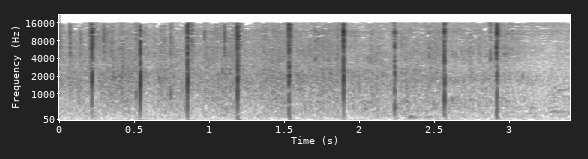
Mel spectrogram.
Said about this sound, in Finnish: Ja kaikkein suurimmat aplodit. Ja nyt minä en tyydy aivan tuollaisen pieneen aplodiin.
